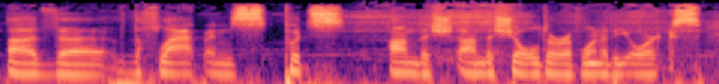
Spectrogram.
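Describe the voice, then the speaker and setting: Halting man narrating as game master. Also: medium pitch, level tone, slight background noise. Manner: halting, searching for words as he describes scenes. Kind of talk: improvised tabletop game narration and casual chat.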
